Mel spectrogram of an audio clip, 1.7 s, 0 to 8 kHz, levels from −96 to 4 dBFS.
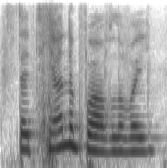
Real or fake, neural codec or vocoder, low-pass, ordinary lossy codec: real; none; 7.2 kHz; Opus, 64 kbps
